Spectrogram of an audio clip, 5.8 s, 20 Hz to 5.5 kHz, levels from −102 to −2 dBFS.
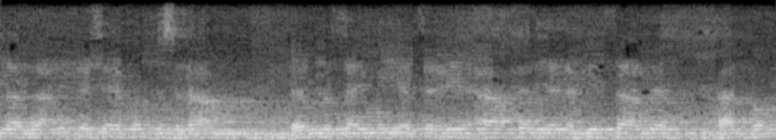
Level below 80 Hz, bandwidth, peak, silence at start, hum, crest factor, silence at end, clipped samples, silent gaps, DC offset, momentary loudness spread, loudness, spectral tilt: -40 dBFS; 5.4 kHz; -4 dBFS; 0 s; none; 14 dB; 0 s; under 0.1%; none; under 0.1%; 2 LU; -19 LUFS; -10.5 dB/octave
